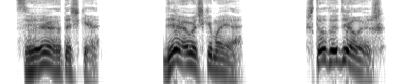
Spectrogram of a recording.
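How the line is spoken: Stunned exclamation. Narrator (Russian): воскликнул он, опешив от такой картины

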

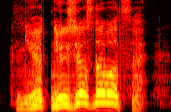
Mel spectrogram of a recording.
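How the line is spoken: Sudden roar. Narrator (Russian): неожиданно взревел Фань Минцы

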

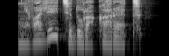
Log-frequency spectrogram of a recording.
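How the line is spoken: Whispered reply. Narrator (Russian): шепотом ответила Скарлетт

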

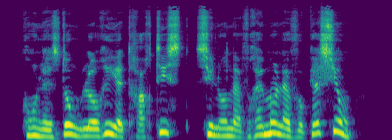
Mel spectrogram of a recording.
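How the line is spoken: Exclaimed. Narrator (French): s'écria Joe

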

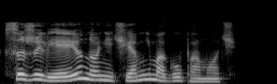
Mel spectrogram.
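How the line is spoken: Sad, firm repetition. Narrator (Russian): гигант грустно твердо повторил

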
